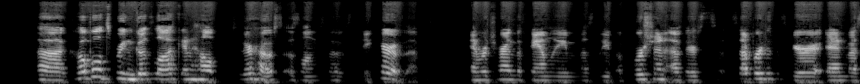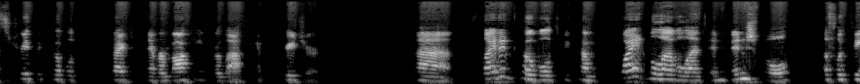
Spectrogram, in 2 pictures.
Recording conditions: poor sound quality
